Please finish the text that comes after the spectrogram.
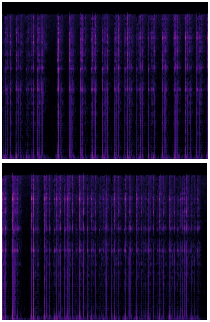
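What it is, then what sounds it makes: Ceramic bowl tapped with fingernails. A small, hollow, empty white glazed ceramic bowl shaped like a cat face is held upright and tapped quickly with fingernails. The taps come in a rapid, uneven patter of short, dry clicks, each with a low, hollow thump and a faint bright tick that dies away almost at once. The tapping pauses briefly near one second and again just before the five-second mark.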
